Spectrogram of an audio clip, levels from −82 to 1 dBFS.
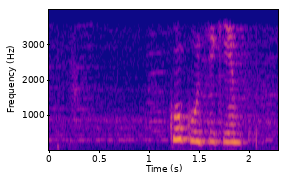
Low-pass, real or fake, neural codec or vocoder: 3.6 kHz; real; none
